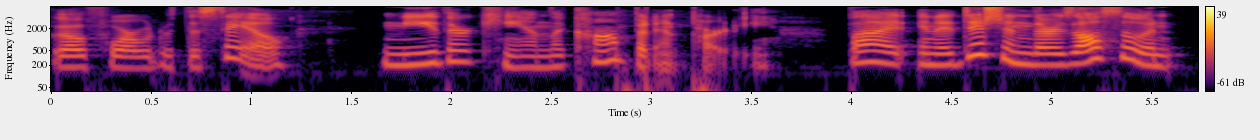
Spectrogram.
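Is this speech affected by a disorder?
No.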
